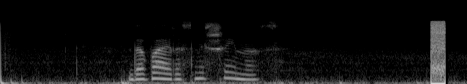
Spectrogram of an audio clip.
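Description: File tags played as audio appear from 4.31 to 4.48 s, near the end of the clip. A block of text metadata has been decoded as if it were samples, so its character bytes become a loud, harsh rasp, starting and stopping with hard edges. The zero padding that follows the text decodes to silence, so the burst of static drops straight to nothing for the rest of that 0.17 s stretch.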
